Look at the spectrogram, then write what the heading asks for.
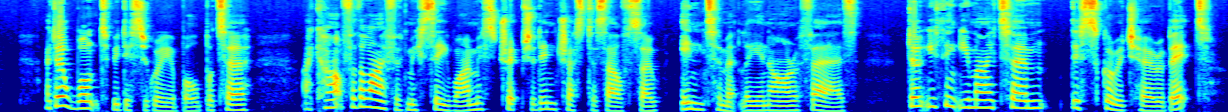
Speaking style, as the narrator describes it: Elizabeth sighed reminiscently

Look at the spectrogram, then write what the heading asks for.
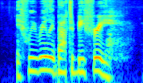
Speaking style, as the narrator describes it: Miss Maddie began in a shaky voice

